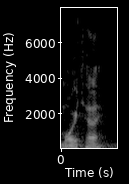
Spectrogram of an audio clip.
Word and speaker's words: Muay Thai: Muay Thai.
